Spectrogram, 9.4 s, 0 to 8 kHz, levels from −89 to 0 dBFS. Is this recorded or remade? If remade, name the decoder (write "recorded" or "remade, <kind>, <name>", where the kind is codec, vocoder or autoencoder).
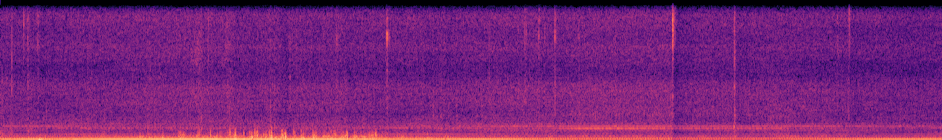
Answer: recorded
